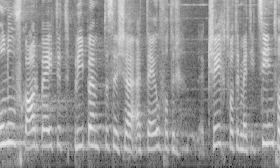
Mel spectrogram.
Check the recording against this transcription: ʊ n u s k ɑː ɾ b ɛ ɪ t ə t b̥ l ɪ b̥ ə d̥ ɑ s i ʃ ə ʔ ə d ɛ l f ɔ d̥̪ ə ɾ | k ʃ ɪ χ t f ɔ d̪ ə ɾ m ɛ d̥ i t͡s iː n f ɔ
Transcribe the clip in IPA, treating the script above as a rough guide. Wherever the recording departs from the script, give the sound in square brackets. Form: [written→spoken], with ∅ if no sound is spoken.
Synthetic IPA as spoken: ʊ n u [s→f] k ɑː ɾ b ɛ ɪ t ə t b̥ l [ɪ→i] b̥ ə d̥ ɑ s [i→ɪ] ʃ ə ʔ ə [d→t] ɛ l f ɔ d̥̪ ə ɾ | k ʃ ɪ χ t f ɔ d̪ ə ɾ m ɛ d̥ i t͡s iː n f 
